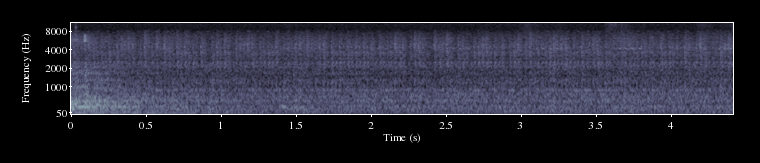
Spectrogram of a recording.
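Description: Title music fading out over the first second, then a faint, steady background hum with no distinct events.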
